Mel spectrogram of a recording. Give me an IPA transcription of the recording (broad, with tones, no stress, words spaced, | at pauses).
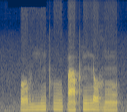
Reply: k͡po˨βiː˦mpʰuː˦ ɓã˨pʰĩ˦nɾo˨ɣũ˨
